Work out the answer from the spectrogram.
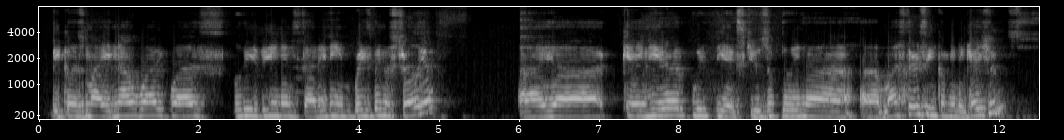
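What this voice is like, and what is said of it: Colombian accent, slight Australian twang. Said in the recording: “a slight twang in your accent, a slight Australian accent, but it's not taken over ... you are definitely from Colombia”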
